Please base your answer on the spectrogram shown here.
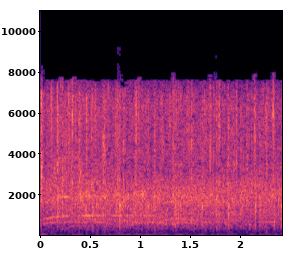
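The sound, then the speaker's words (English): Applause from a crowd, a steady dense wash of clapping that holds at an even loud level throughout with no pauses. “Applause. Lots of applause.”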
